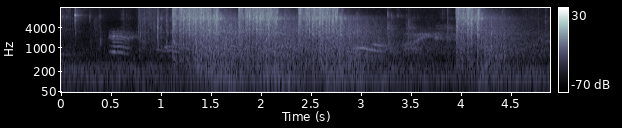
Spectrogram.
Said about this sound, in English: Shooting at me with the stun gun.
